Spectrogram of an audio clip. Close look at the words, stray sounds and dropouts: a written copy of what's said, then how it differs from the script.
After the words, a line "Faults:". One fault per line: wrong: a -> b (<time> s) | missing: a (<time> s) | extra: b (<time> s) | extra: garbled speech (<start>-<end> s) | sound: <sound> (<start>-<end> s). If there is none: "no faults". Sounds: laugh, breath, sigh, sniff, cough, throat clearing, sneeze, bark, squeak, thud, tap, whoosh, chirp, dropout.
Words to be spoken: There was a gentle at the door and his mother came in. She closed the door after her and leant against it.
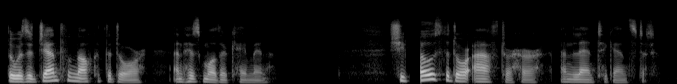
There was a gentle knock at the door and his mother came in. She closed the door after her and leant against it.
Faults:
extra: knock (0.7 s)
sound: dropout (4.1-4.2 s)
